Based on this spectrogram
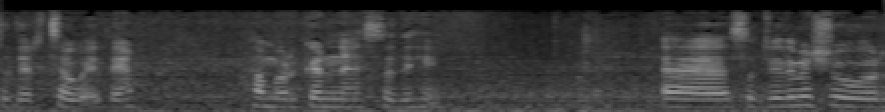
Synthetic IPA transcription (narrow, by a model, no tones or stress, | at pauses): ədir̥tʰəwɛðja | pʰamɔrɡənɛsədiɦḭːn | əːsɔdwiðɪmənʃuːr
